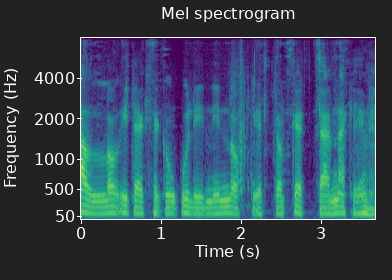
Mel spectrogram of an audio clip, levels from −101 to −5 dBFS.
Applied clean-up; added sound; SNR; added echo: neural mask model RNNoise.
